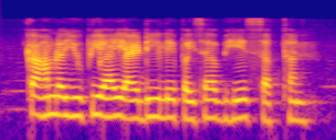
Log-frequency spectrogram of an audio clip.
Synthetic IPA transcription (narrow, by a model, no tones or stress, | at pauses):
kaɦɐmlajuːpiaːiaːɪɖilepɐɪsabʱeːd͡ʒsɐk̚t̪ʰɐn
